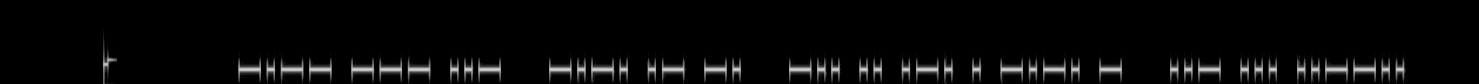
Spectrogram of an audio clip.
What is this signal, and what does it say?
Morse code, heard as a keyed tone, about 17 wpm, 700 Hz. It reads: YOU CAN DIRECT US?
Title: Sentences from Top 1000 Words - Review Part 2 - 17wpm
